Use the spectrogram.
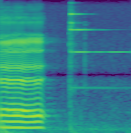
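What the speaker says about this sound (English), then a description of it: "The bell's working a lot better." A bell rings once with a bright, sustained tone that cuts off abruptly, followed by a short metallic tap and a faint lingering high ring.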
